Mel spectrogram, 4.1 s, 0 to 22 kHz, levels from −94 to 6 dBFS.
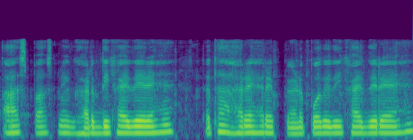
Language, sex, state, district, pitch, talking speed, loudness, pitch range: Hindi, male, Jharkhand, Palamu, 145 Hz, 245 wpm, -16 LUFS, 140-150 Hz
